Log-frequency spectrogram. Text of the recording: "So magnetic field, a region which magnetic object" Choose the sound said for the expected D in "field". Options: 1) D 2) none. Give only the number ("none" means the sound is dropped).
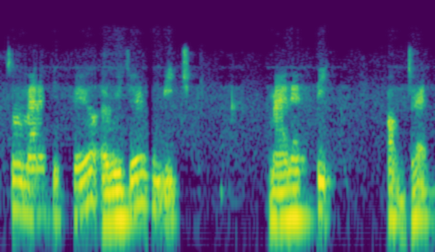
2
